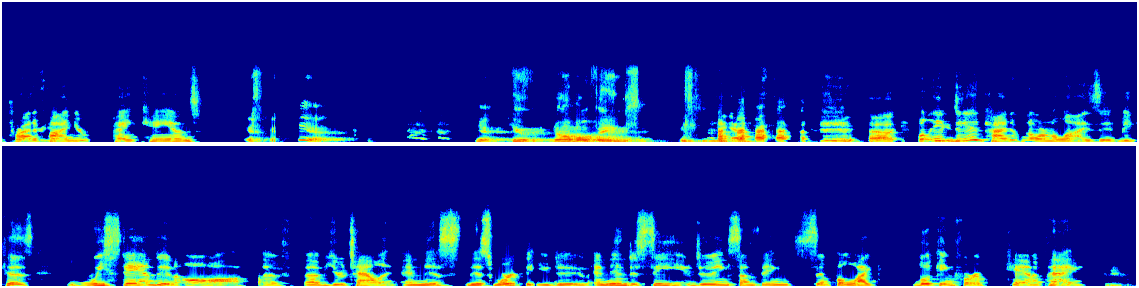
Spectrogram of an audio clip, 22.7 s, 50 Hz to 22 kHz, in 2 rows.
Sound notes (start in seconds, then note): 3.0 laughs; 6.8 laughs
